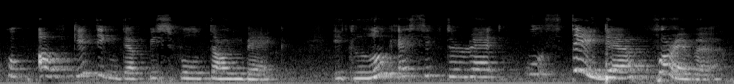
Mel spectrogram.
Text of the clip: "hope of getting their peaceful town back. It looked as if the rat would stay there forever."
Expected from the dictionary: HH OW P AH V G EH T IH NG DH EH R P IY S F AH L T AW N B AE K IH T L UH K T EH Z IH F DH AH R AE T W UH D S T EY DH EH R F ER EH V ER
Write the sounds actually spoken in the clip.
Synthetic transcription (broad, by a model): HH OW P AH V G EH T IH NG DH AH P IY S F AH L T AW N B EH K IH T L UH K EH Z IH F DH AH R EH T W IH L S T EY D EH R F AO EH V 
